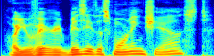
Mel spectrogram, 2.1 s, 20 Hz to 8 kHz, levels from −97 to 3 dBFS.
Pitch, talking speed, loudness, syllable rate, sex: 120 Hz, 225 wpm, -16 LUFS, 6.6 syllables/s, male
